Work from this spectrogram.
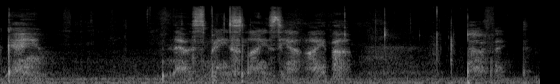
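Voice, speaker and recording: A woman playing a curious, polite alien doctor in a gentle, methodical ASMR medical roleplay, whispering her questions. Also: slow, lightly acted.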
